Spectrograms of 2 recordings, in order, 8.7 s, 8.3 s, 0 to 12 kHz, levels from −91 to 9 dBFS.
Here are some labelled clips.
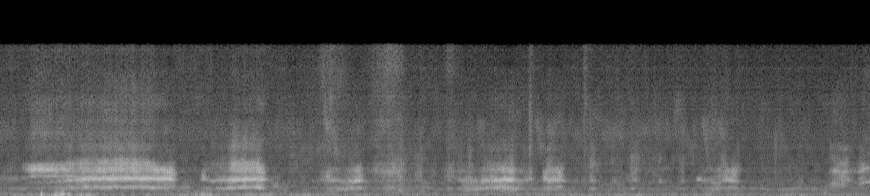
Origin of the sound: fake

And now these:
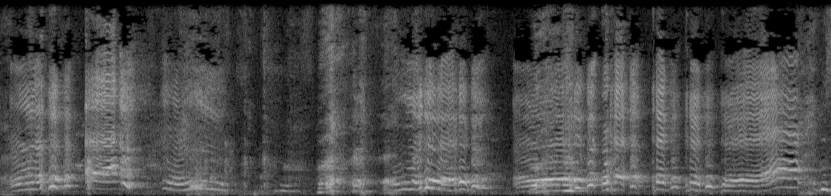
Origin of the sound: real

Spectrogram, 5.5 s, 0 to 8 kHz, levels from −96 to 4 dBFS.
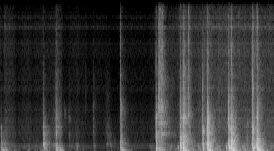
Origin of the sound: fake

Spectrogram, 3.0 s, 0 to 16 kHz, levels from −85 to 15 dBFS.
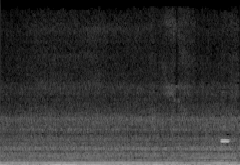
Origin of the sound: fake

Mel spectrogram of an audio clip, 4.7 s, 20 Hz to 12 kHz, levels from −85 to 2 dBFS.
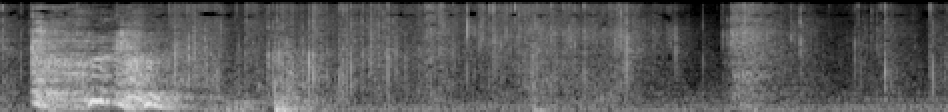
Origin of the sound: real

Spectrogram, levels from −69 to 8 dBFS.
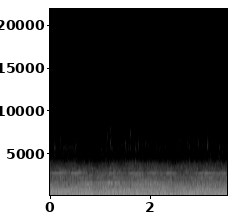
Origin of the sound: real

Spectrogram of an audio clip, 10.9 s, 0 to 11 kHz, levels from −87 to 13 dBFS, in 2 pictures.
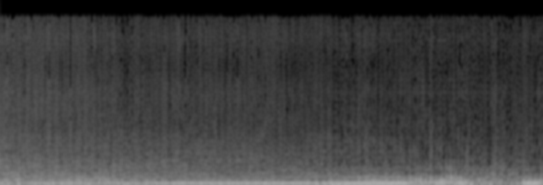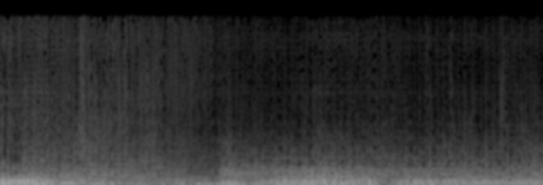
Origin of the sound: fake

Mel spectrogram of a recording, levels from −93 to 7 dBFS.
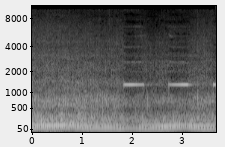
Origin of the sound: fake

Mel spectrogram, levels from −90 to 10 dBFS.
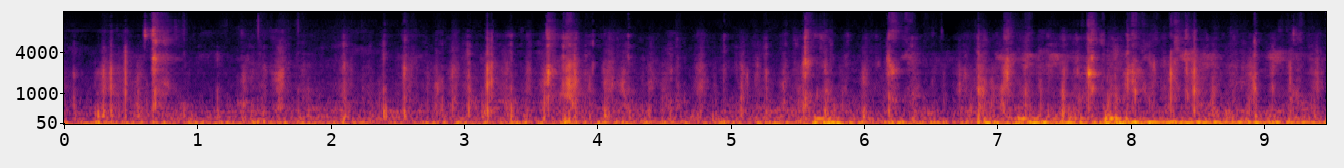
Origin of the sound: fake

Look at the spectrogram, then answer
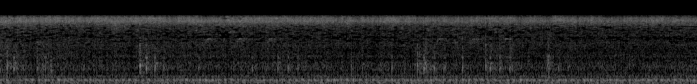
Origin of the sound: fake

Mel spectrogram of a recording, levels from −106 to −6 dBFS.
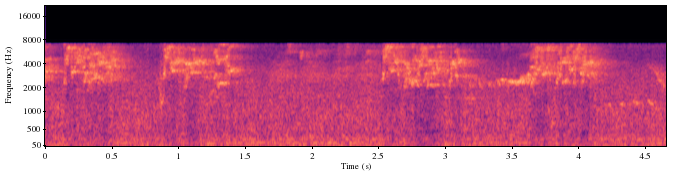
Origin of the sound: fake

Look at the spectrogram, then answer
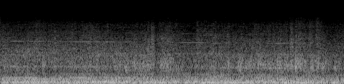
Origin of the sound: real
